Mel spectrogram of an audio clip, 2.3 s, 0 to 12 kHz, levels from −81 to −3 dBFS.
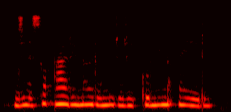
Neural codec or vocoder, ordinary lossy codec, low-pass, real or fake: codec, 16 kHz, 2 kbps, FunCodec, trained on LibriTTS, 25 frames a second; none; 7.2 kHz; fake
